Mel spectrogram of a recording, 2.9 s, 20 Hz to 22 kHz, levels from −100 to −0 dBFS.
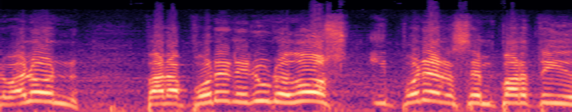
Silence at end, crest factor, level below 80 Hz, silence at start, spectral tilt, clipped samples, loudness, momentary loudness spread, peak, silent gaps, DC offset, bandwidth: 0 s; 12 dB; -40 dBFS; 0 s; -4 dB/octave; under 0.1%; -12 LUFS; 8 LU; 0 dBFS; none; under 0.1%; 13 kHz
